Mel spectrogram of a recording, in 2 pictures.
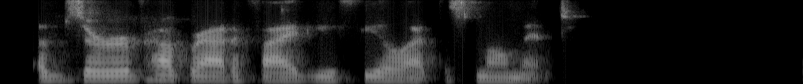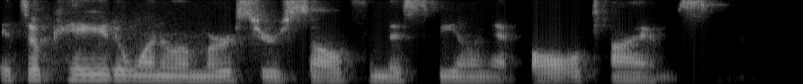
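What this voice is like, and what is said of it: Soothing, calm voice. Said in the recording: “The sound of my voice is soothing.”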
